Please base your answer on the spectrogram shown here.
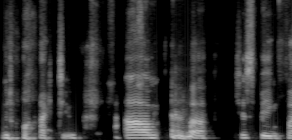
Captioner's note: laughing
